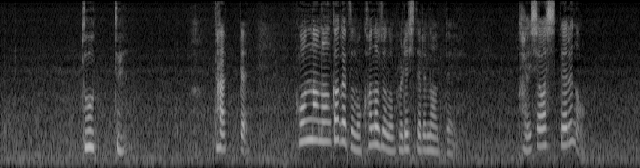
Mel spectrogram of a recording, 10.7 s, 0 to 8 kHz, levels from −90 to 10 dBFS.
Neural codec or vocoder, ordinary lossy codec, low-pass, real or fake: codec, 16 kHz, 16 kbps, FunCodec, trained on Chinese and English, 50 frames a second; none; none; fake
